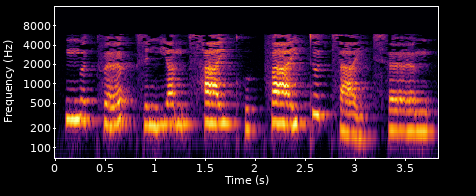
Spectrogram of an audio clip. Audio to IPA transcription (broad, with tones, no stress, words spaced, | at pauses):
ŋɵ˧t̚fœː˨˥k̚t͡sɪ˨ŋ jɐ˧nt͡sʰaː˧jkʷʰɪ˨k̚ faː˧jt̪ɵ˥t̚saː˨˩j t͡sʰœː˧ŋ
